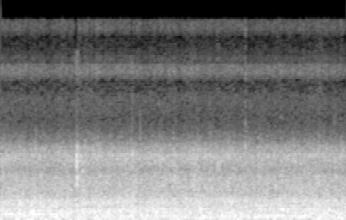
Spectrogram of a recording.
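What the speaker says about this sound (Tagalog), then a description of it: "papalakas yung ulan" Steady, dense rain pouring down without a break, a broad continuous hiss filling the whole clip at a fairly even level.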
